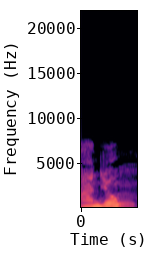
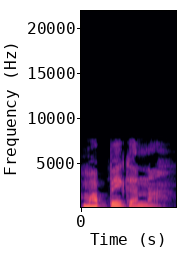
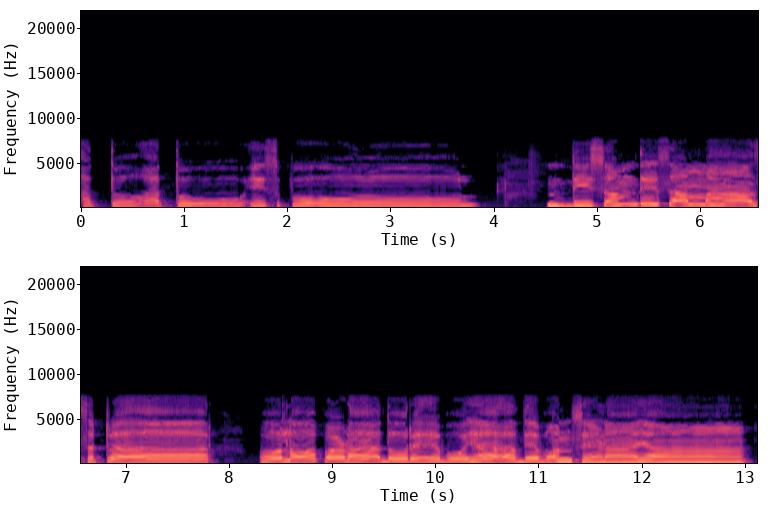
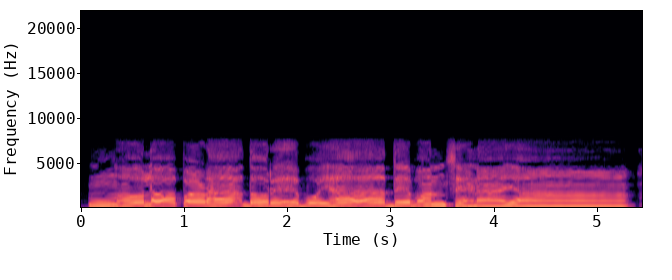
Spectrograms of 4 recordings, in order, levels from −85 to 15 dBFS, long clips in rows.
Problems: background sounds at intervals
